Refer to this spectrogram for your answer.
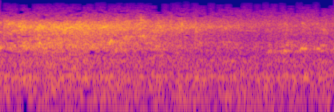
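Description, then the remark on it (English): A dense, noisy chorus of birds clucking and squawking over one another, steady and fairly loud throughout, like a crowded flock of fowl. “A lot of Pentecostal birds.”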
